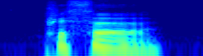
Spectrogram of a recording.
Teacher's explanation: we stress the final syllable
